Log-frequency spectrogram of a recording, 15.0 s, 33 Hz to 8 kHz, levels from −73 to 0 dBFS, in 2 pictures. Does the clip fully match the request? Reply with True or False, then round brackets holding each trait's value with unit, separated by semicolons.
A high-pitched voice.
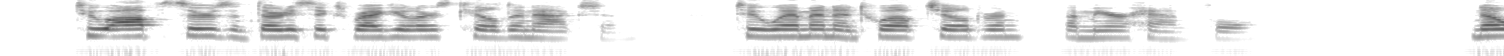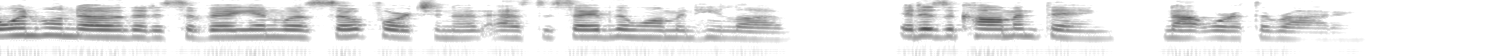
True (215 Hz)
